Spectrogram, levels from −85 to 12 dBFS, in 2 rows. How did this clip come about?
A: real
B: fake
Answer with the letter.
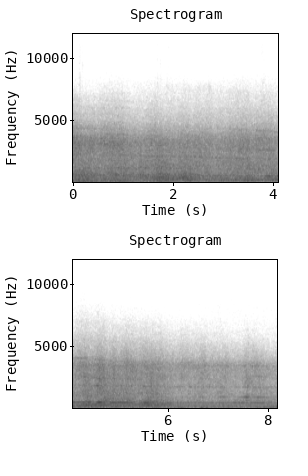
A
